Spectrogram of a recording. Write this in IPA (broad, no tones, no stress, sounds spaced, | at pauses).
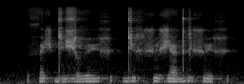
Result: θ æ ʃ d y ʑ o ð y x | d y x ʃ y ʒ æ d ɡ y ʃ y x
